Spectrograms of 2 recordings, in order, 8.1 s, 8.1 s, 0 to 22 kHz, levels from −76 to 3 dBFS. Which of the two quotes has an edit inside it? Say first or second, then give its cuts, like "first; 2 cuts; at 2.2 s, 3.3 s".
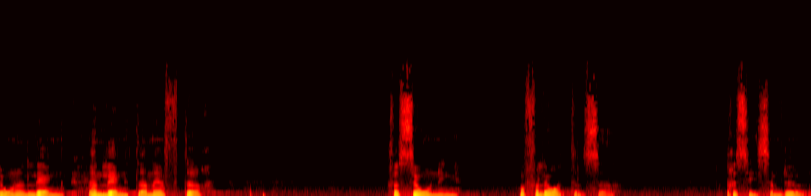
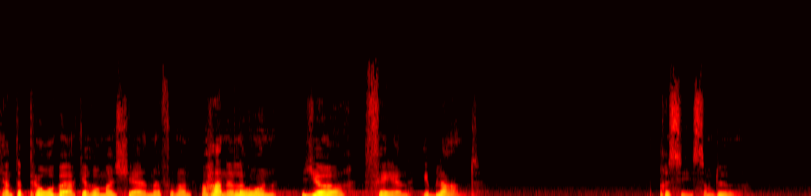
second; 1 cut; at 1.9 s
